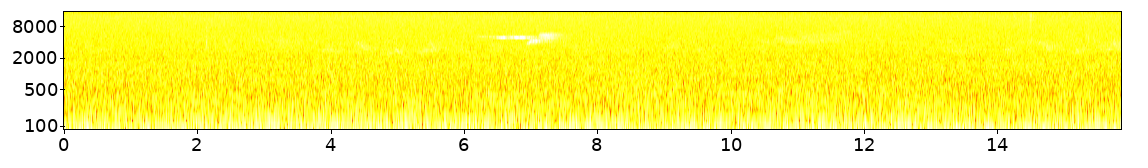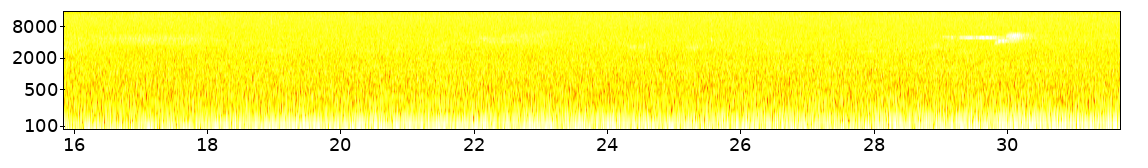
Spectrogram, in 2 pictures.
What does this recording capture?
Scarlet Tanager, Black-throated Green Warbler, Black-throated Blue Warbler, Pine Warbler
